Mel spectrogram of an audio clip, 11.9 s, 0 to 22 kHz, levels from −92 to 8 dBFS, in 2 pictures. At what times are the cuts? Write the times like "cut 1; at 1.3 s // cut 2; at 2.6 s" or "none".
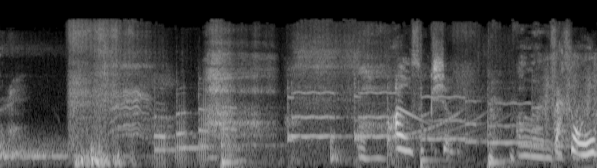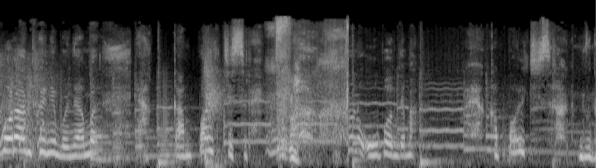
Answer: cut 1; at 9.5 s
